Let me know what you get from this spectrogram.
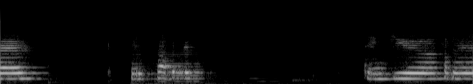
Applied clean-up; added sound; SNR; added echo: neural separator model SepFormer DNS4.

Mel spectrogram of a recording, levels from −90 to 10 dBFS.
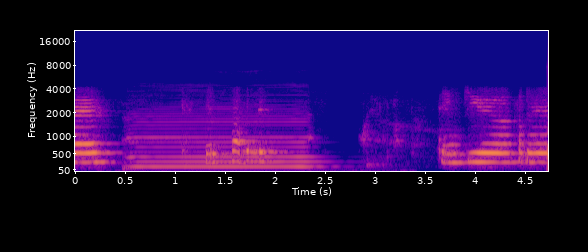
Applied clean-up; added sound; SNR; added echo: none; Bowed string instrument; 11 dB; reverberation time 0.5 s.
